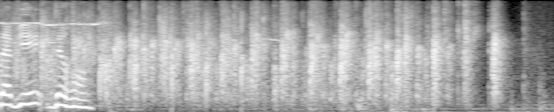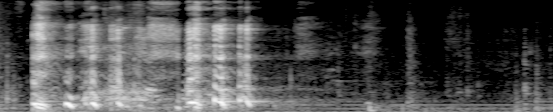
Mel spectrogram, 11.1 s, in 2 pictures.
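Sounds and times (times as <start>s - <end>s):
speech: 0.0s - 1.0s
studio audience applause: 0.0s - 5.2s
laughter: 5.9s - 8.5s.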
